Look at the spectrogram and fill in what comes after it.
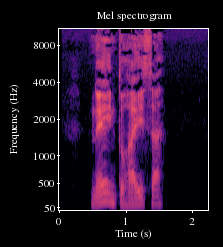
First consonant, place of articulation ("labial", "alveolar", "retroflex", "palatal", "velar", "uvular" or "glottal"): alveolar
